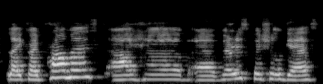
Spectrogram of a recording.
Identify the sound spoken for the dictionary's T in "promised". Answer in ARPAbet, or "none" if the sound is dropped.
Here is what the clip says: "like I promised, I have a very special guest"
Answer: T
